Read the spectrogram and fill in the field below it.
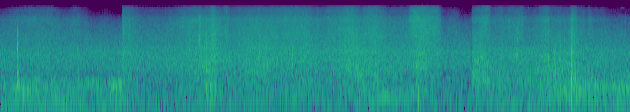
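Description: A sleeping bag rustles as a person climbs out of it.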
